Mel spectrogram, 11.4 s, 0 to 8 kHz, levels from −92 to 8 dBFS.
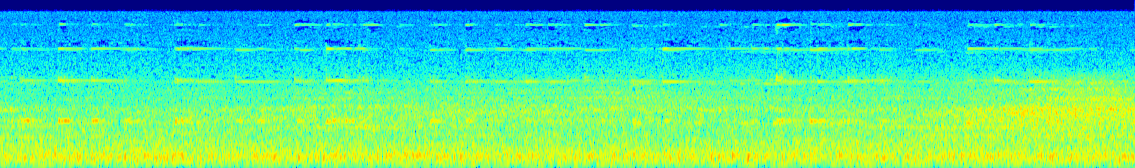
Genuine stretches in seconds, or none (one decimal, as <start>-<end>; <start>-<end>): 0.0-1.2; 2.0-11.4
